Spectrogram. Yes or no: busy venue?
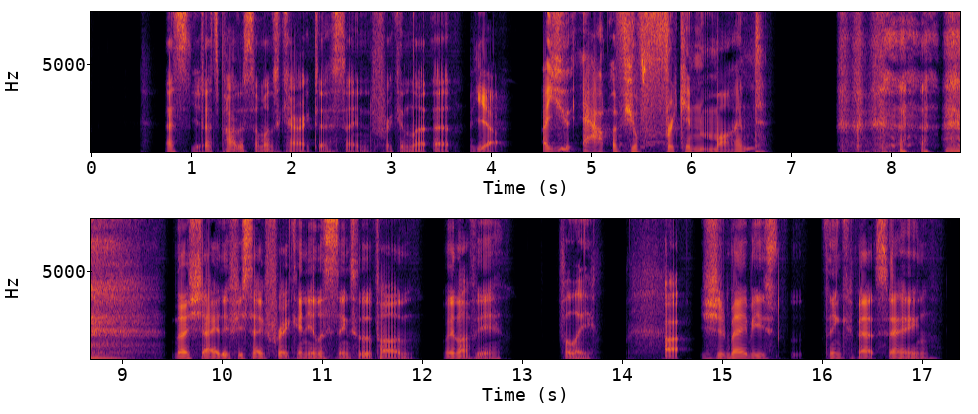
no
